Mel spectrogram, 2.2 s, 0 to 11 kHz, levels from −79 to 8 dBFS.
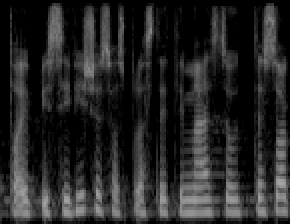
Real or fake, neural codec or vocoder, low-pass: real; none; 9.9 kHz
